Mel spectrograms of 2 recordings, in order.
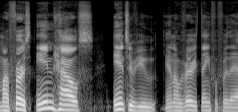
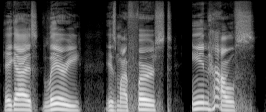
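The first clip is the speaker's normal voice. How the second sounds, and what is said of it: Voice cracks mid-sentence. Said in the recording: “my voice cracked.”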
